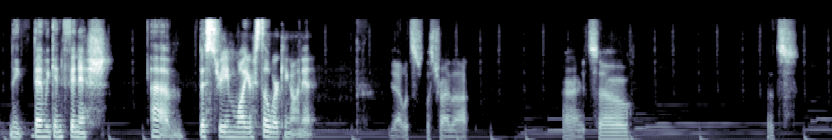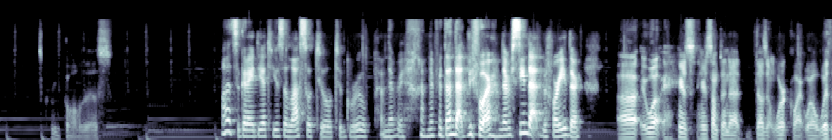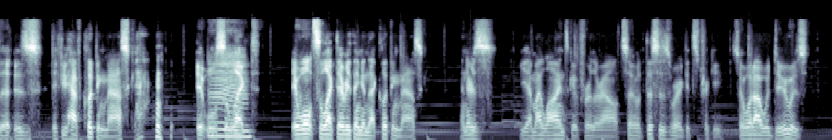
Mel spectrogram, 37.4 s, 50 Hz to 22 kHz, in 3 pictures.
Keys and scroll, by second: 1.5 v, 2.2 super+-, 3.1 space, 5.2 BackSpace, 10.4 super+z, 11.6 q, 17.2 space, 18.1 v, 19.4 super+=, 19.8 space, 31.6 super+y, 33.9 super+y, 34.8 v.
